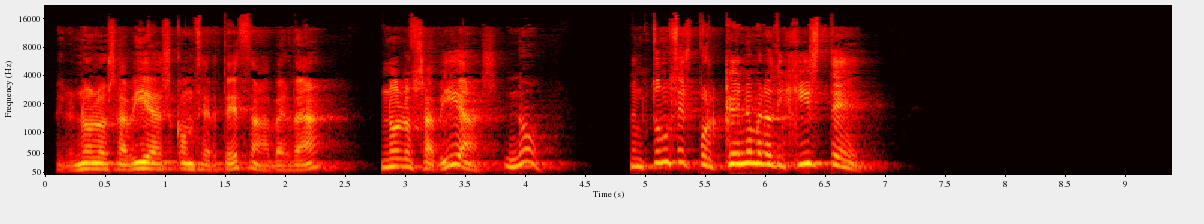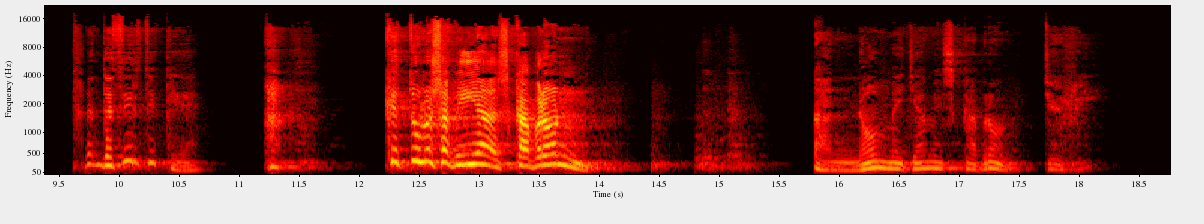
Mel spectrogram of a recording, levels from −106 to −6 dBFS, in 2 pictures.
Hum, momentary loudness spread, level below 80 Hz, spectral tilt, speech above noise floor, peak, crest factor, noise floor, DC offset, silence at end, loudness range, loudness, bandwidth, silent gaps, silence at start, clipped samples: none; 19 LU; -86 dBFS; -4 dB/octave; 34 dB; -18 dBFS; 26 dB; -74 dBFS; under 0.1%; 0.75 s; 15 LU; -40 LUFS; 18 kHz; 4.55-4.87 s, 7.32-9.60 s, 10.91-11.20 s, 12.03-12.21 s, 15.60-15.78 s; 0.1 s; under 0.1%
